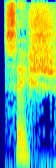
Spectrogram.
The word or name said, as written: sèche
